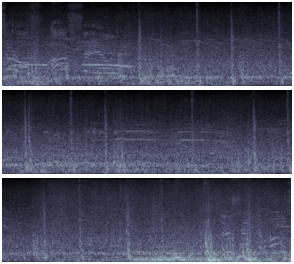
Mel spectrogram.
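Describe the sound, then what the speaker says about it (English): Gusty wind roars steadily across the open sea around a sailing ship in Assassin's Creed III, with a low churn of water and creaking rigging, swelling louder near the end, while a voice speaks over it. "Gusty winds can be difficult to manage"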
